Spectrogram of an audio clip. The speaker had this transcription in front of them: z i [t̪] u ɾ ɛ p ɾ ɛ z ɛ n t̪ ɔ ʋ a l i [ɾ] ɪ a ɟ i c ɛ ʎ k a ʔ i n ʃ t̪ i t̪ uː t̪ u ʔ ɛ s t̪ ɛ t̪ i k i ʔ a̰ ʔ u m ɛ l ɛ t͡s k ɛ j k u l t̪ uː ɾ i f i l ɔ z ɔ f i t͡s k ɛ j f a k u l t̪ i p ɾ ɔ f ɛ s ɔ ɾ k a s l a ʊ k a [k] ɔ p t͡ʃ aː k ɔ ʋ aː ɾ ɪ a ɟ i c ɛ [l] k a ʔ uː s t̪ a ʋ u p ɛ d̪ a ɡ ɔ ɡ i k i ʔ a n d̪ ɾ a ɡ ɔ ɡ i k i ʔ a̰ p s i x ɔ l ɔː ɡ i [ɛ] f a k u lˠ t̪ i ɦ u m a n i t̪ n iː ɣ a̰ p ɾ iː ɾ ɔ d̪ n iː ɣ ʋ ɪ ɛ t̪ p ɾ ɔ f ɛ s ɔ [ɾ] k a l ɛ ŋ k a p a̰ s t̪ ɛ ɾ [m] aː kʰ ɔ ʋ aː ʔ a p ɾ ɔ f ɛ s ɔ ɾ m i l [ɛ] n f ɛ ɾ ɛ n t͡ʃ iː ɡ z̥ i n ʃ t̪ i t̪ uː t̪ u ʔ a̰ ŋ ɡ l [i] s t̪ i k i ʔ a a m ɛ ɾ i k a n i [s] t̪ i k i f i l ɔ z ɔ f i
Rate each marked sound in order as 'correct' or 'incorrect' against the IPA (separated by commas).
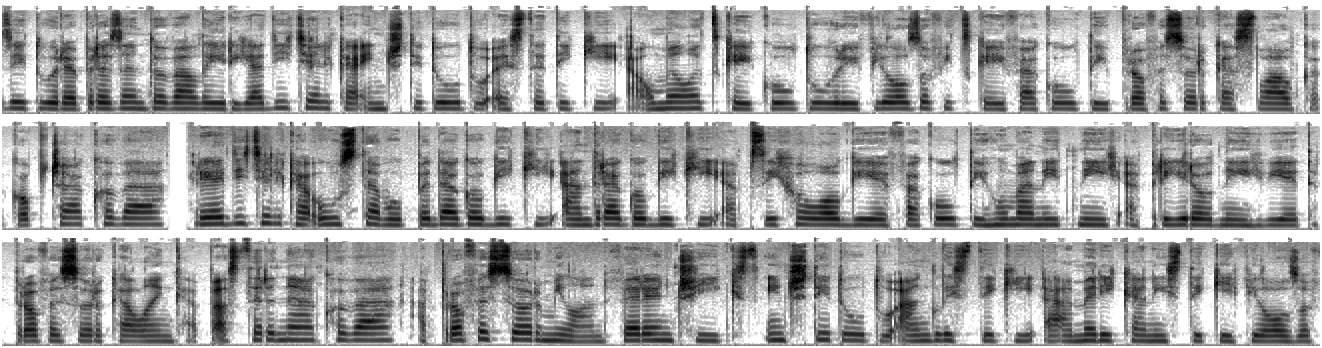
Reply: correct, correct, correct, incorrect, correct, correct, incorrect, incorrect, correct, correct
